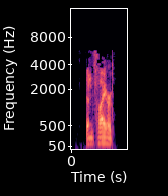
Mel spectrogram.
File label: "unfired", english; adjectives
